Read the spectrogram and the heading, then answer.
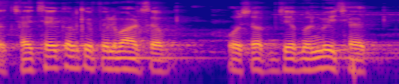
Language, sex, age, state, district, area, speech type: Maithili, male, 60+, Bihar, Madhubani, urban, spontaneous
